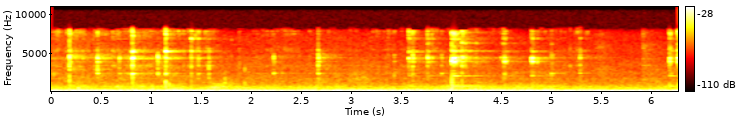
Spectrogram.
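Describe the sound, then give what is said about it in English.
Glassware clinks as a heat-producing exothermic chemical reaction is quickly stirred. Many faint, light taps and chinks sound at an uneven, brisk pace over a soft, steady background hiss. “This reaction will produce heat. Very good. And Stephen, just go ahead and give it a nice quick stir.”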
